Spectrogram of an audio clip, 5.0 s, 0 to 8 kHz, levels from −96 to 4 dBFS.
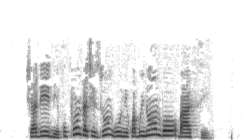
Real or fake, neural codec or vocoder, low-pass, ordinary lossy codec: real; none; 7.2 kHz; MP3, 24 kbps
